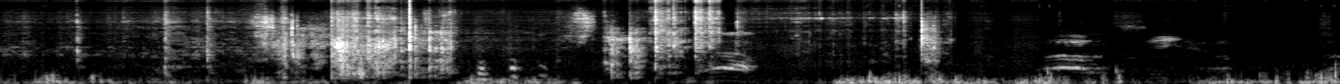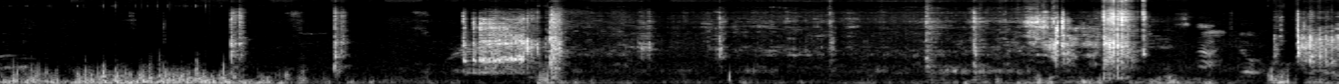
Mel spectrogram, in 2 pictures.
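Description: A skateboard's deck clacks and slaps on concrete.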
